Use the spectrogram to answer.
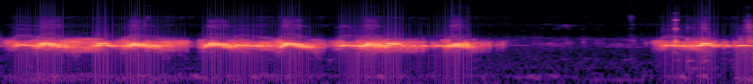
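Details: Midday duet of local zebra doves answering each other: long, loud runs of rapid rolling coos in repeated phrases, a short silence, then another phrase begins.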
